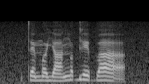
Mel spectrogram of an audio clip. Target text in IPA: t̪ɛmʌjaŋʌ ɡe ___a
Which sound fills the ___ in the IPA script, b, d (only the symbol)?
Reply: b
